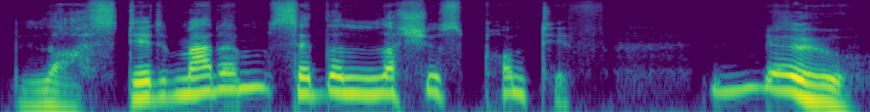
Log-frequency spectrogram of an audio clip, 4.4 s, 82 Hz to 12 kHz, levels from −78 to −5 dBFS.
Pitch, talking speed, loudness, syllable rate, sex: 175 Hz, 95 wpm, -18 LUFS, 3.1 syllables/s, male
